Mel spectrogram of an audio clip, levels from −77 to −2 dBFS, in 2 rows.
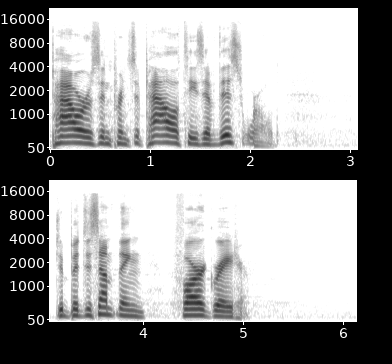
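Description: At 2.02 s, right after "and principalities of this", there's a short blip, and another from 4.97 to 4.99 s after "but to something far". Both are damaged data in the compressed stream: corrupted bytes make the decoder misread frames and lose sync briefly.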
